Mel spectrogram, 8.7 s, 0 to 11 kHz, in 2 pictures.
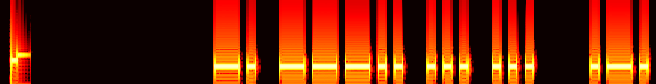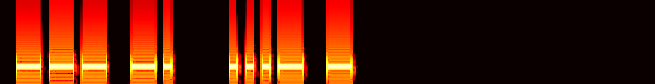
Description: Morse code, heard as a keyed tone, about 21 wpm, 700 Hz. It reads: N8SS RON VT
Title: K1USN SST QSO Practice - 22wpm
